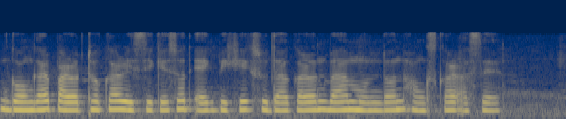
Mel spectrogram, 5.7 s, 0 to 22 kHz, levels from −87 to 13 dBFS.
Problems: none marked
